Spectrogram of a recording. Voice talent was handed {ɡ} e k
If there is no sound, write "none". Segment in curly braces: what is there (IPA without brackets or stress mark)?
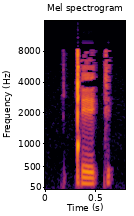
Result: ǃ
